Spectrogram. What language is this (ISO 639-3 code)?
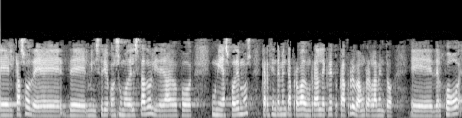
spa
